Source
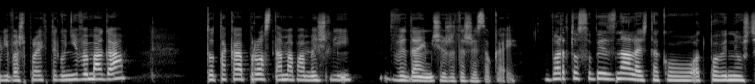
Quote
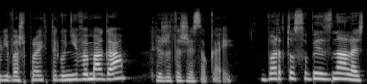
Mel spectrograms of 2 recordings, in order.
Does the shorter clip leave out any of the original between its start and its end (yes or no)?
yes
